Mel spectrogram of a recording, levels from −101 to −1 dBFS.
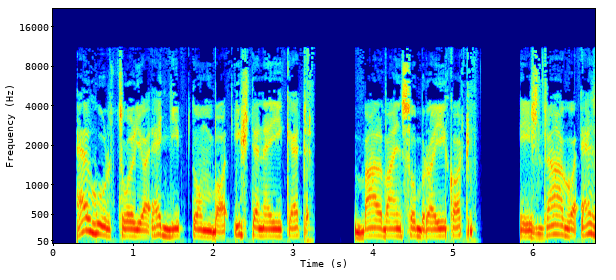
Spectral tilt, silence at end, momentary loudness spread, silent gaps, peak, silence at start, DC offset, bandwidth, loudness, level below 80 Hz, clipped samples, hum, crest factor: -5.5 dB/octave; 0 s; 8 LU; 3.28-3.76 s, 5.37-5.83 s; -6 dBFS; 0.3 s; under 0.1%; 11.5 kHz; -19 LUFS; -50 dBFS; under 0.1%; none; 14 dB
